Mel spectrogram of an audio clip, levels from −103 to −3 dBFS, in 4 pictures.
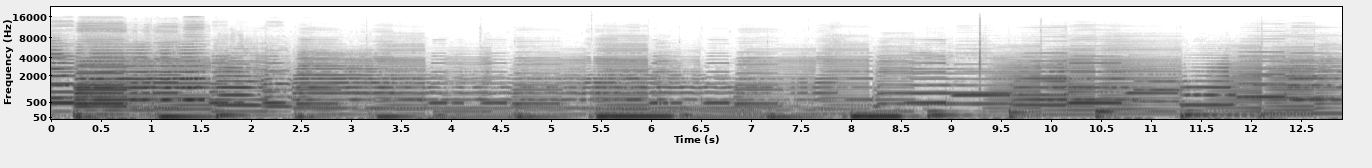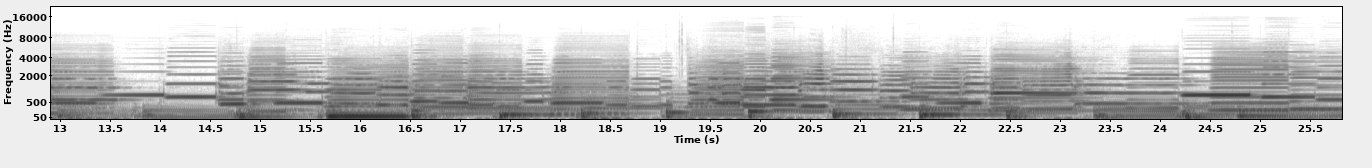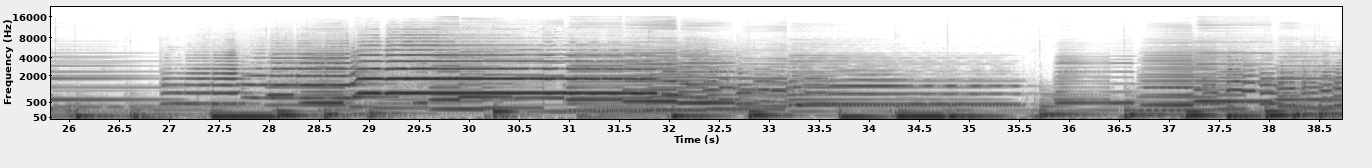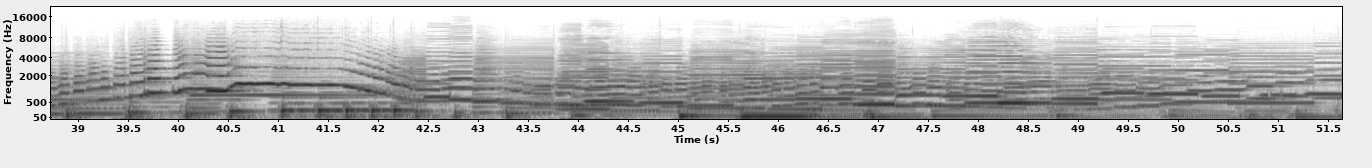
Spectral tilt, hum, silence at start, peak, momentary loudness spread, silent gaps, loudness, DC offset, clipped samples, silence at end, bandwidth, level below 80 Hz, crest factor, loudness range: -6.5 dB/octave; none; 0 s; -12 dBFS; 14 LU; none; -30 LUFS; under 0.1%; under 0.1%; 0 s; 8.8 kHz; -38 dBFS; 18 dB; 11 LU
